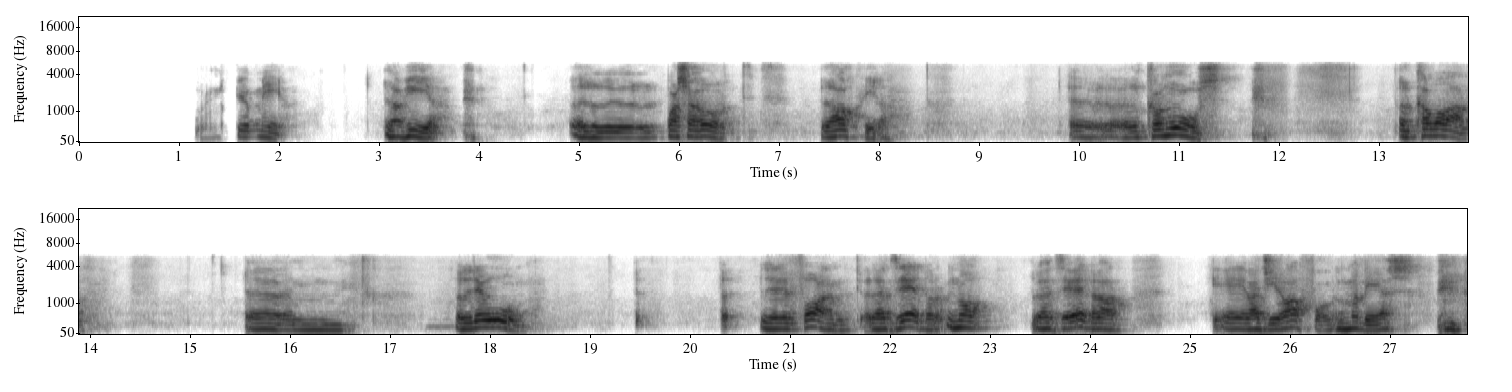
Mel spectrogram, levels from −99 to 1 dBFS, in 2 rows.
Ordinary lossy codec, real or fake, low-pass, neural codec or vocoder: none; fake; 5.4 kHz; codec, 24 kHz, 1 kbps, SNAC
